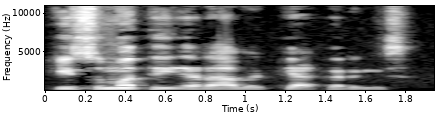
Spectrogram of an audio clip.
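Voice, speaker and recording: A man in his thirties hosting a live trading stream, chatting casually with viewers and loudly urging prices on. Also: fairly high pitch, a little fast, vocal fry. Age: 30s. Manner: excitedly cheers prices on, then chats calmly with viewers.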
